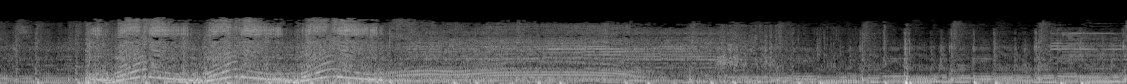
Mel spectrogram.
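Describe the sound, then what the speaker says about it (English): A loud engine revs up and down repeatedly, rising and falling in pitch, then settles into a sustained roar of a fast-moving vehicle. "Rev up your engines."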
